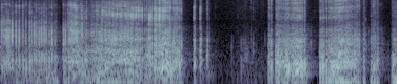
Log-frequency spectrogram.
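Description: Fingers with long nails pull the metal zipper slider back and forth along the metal teeth of a small turquoise embossed faux leather cosmetic pouch resting on a wooden table. Long, buzzy, rasping zip strokes carry a low-to-mid grainy texture, broken by a short quiet pause with faint clicks before more strokes resume.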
